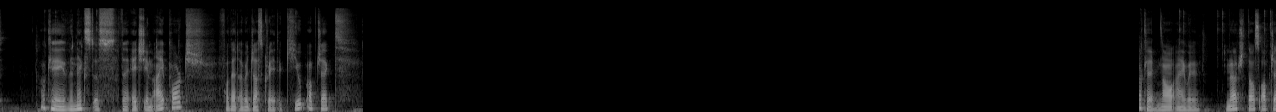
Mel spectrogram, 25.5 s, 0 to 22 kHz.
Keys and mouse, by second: 0.3 KP_1, 0.3 KP_3, 0.3 KP_9, 0.8-1.2 shift+middle drag, 1.9 click, 3.4 shift+a, 7.0-12.9 typing, 7.8 ctrl+click, 8.6 ctrl+click, 9.2 click, 10.1 ctrl+click, 10.7 ctrl+click, 11.3 shift+middle click, 12.6 click, 13.9 shift+middle click, 15.1 shift+d, 15.4 x, 16.3 ctrl+click, 16.4 shift+middle click, 17.0-18.3 typing, 17.4 ctrl+click, 18.1 ctrl+shift+click, 19.3 middle click, 19.9 click, 20.3 g, 20.3 x, 20.5 y, 21.3-22.7 middle drag, 24.4 shift+click.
